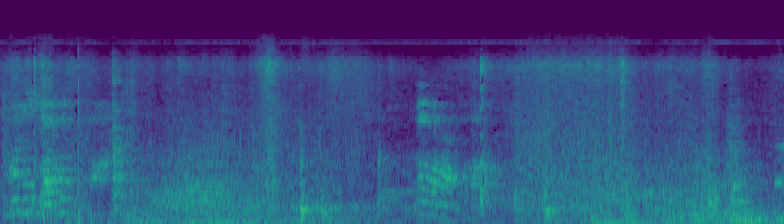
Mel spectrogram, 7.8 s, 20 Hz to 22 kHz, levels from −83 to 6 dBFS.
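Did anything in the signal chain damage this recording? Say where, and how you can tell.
Yes. Across the whole clip the sound is dull and smeared, with nothing above 11.5 kHz, and a plainly audible warbling, fizzy texture on sustained material. This points to the codec stage, likely AAC compression at a low rate, which fits roughly 32 kbps AAC-LC: starved of bits, the encoder lowers its cut-off and quantises the remaining bands so coarsely that gaps and artefacts open in the spectrum.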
